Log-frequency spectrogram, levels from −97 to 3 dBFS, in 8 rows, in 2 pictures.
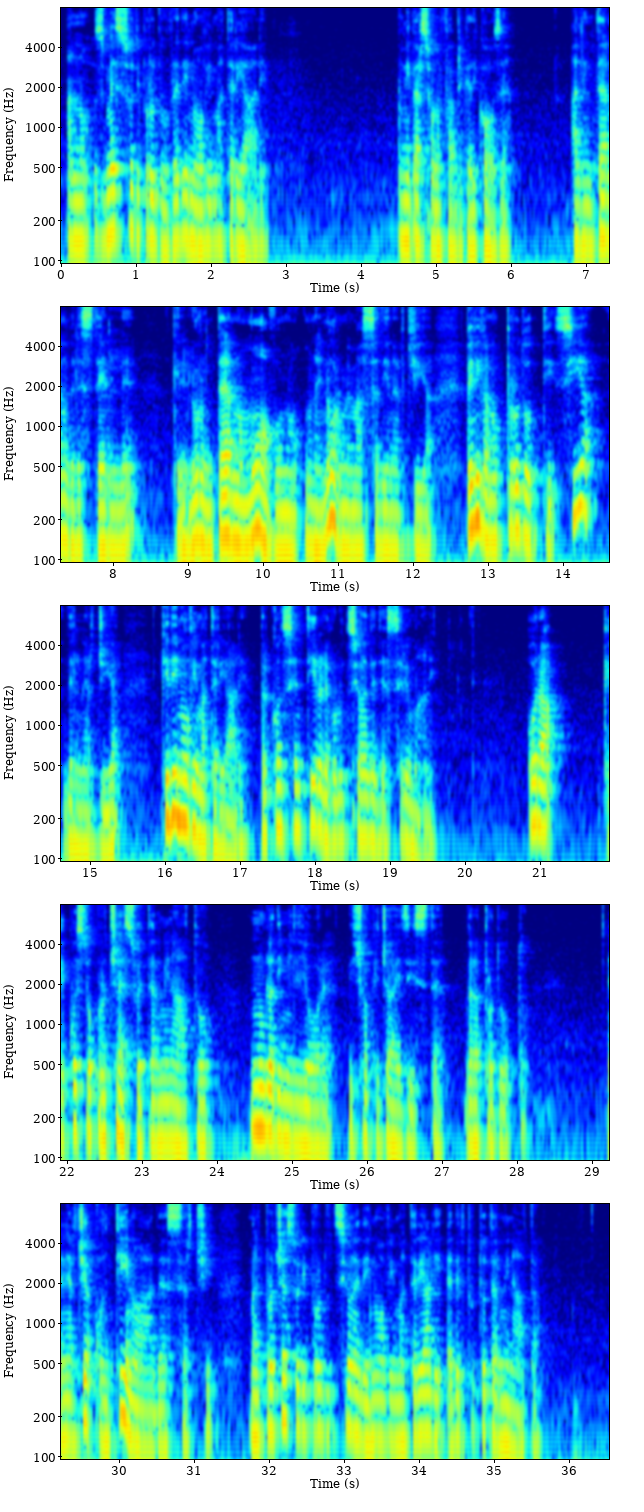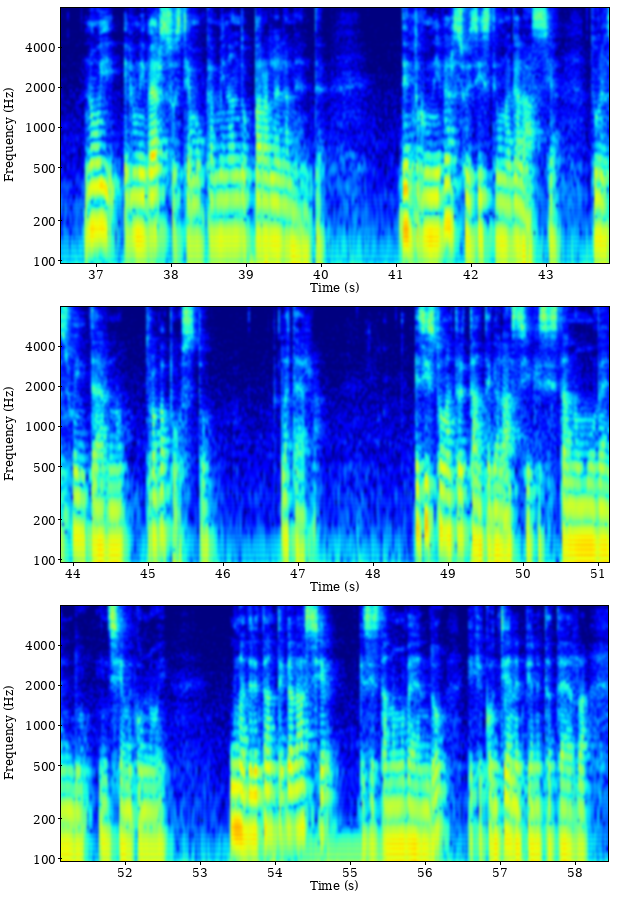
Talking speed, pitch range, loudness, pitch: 120 wpm, 115-150 Hz, -36 LUFS, 125 Hz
